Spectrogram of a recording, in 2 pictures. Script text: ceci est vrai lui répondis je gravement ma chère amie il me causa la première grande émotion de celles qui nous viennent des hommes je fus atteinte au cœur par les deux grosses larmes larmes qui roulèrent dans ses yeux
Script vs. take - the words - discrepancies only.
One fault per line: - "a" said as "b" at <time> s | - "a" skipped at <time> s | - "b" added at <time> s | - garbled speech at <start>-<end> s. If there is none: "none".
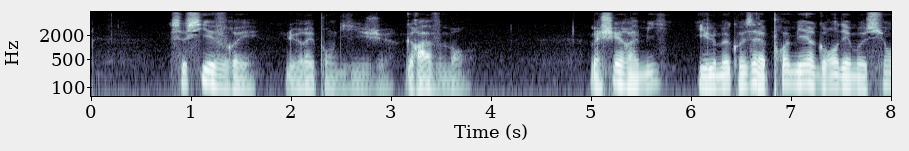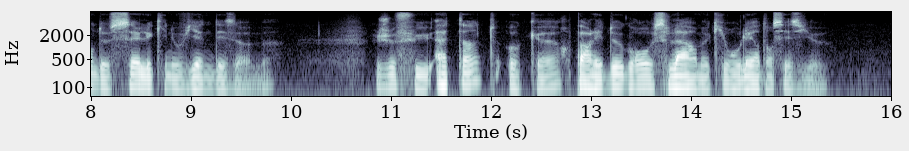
- "larmes" skipped at 14.2 s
